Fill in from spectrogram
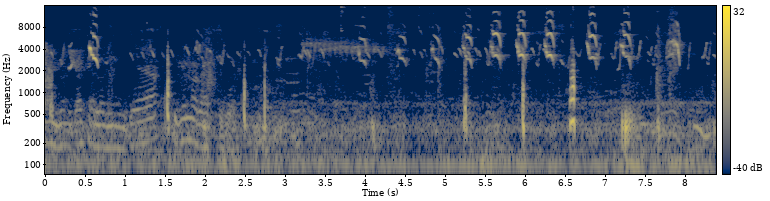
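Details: Hen with baby chicks: a soft, buzzy hen murmur and a few low clucks at first, then chicks peeping in sharp, high, down-slurred notes, about one or two a second.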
